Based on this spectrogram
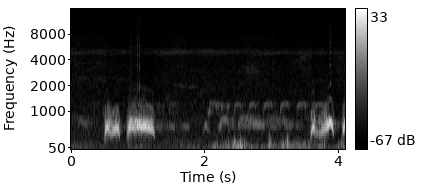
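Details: Spotted dove at a ground trapping site giving deep soft coos, short then long, followed by a pause with faint rustling and distant chirps before cooing resumes.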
